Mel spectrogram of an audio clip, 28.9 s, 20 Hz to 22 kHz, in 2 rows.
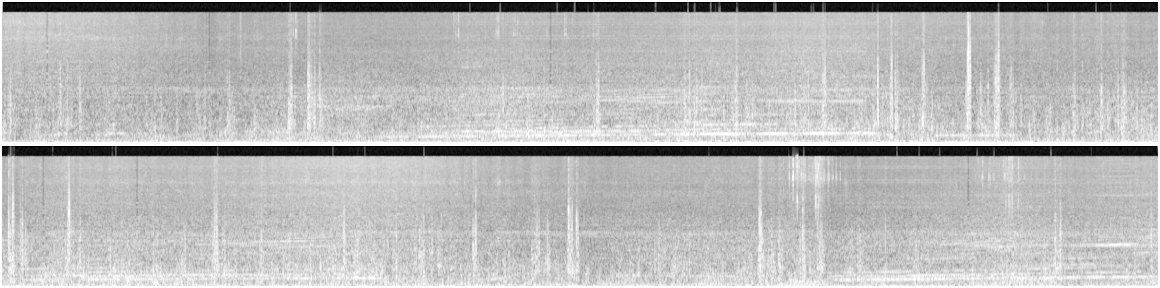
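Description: Porsche Cayman GT4's flat-six engine heard from inside the cabin at track speed, its note climbing under acceleration and dropping back at each upshift, several times. Steady wind and tyre noise and occasional short knocks from the road run underneath.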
